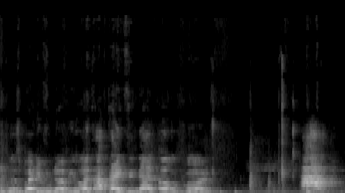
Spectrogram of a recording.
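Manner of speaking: loud pained exclaim; loud burning reaction. Real, not acted. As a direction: cry out as the taste burns. Burning from bitter kola.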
